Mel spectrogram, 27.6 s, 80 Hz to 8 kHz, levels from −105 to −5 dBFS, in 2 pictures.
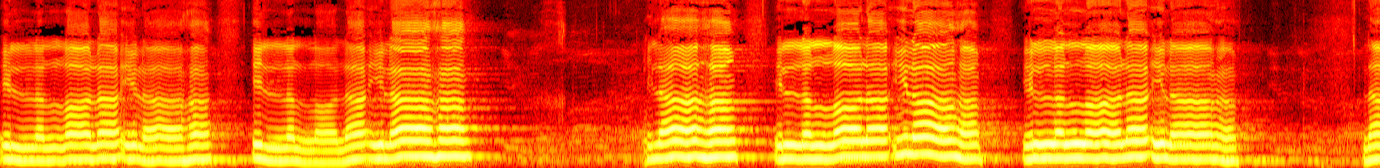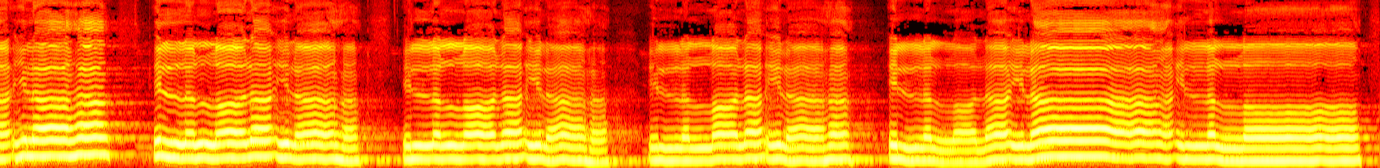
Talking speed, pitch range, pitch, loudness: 80 wpm, 175-210 Hz, 195 Hz, -16 LUFS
